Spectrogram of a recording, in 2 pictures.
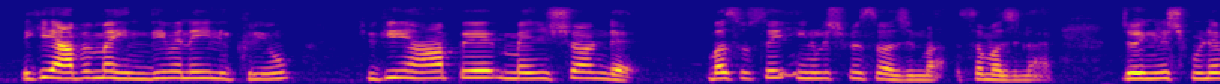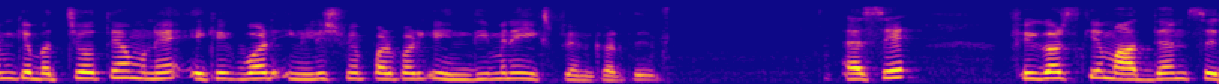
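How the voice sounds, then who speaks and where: A woman with a fairly high voice gives a relaxed, patient lesson. She repeats key words and keeps checking in with her listener. The audio is dull and lo-fi. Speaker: English teacher. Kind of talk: casual Hindi explanatory lesson.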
